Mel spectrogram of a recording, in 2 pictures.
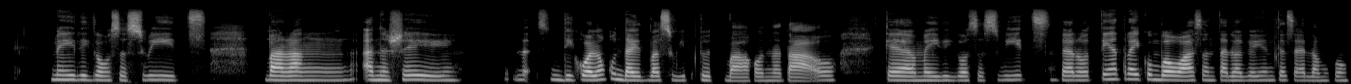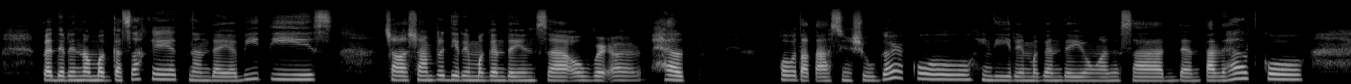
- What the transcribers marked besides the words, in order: "overall" said as "overar"
- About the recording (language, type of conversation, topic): Filipino, advice, Bakit hindi bumababa ang timbang ko kahit sinusubukan kong kumain nang masustansiya?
